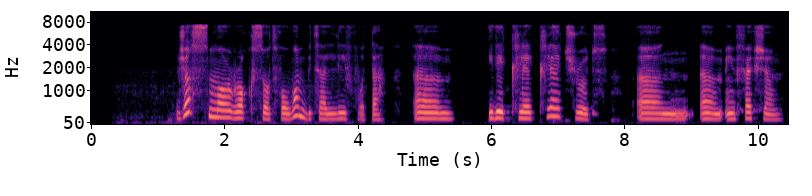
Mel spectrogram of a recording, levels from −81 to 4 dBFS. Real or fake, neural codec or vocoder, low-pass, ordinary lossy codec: real; none; 7.2 kHz; none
